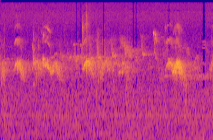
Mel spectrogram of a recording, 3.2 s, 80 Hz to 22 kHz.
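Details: Several Evening grosbeaks in an Ohio yard, an uncommon species there, winter through spring (April 2021). Loud piercing chirps repeat unevenly about every half second to second over light background noise.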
